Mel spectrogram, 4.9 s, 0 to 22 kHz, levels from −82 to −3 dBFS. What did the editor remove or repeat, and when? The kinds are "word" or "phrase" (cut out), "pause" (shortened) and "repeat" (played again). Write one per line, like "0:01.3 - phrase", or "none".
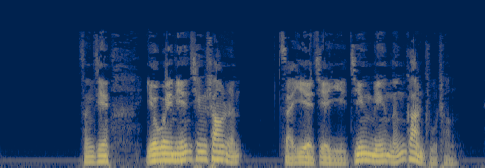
none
